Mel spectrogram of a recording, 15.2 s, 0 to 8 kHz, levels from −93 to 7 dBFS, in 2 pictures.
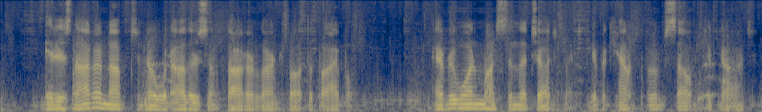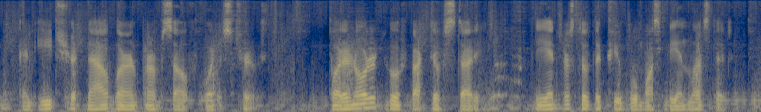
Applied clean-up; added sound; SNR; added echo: neural separator model SepFormer DNS4.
